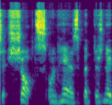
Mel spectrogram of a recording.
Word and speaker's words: Schulz: They always pronounce it Schultz on his, but there's no T in his name, Schulz.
